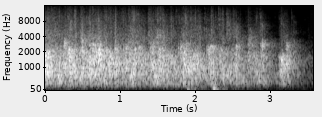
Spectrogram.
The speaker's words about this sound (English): But if you guys could give them a round of applause, you probably won't be able to see them stand.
